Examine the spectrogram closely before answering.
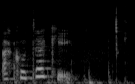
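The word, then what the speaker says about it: Akhal-Teke: the Carmelo Apple dick actually it's pronounced akoteki I have been saying it wrong so with the catching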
